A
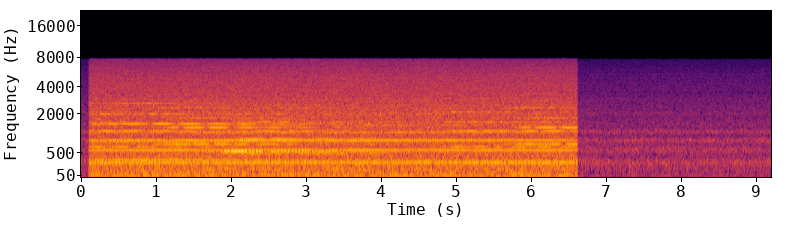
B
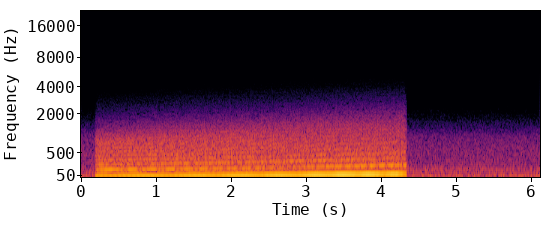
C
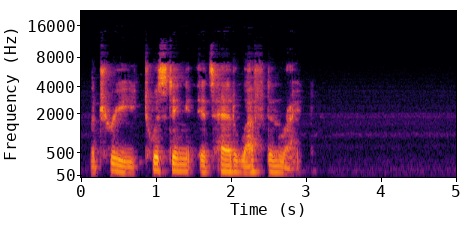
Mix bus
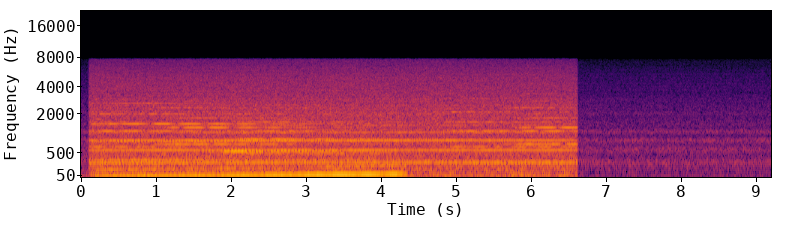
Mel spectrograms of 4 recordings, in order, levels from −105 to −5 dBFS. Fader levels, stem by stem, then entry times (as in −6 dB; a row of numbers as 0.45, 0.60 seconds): −9.0 dB, −5.0 dB, muted; 0.00 s, 0.00 s, muted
